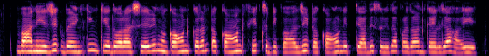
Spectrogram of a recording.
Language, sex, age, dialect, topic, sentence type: Magahi, female, 25-30, Central/Standard, banking, statement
